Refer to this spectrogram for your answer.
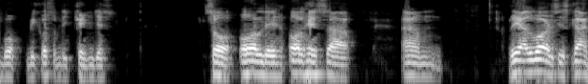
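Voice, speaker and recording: A man with a Filipino accent speaks very slowly at a medium pitch, his intonation monotone and flat. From Philippines. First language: Filipino language. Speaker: self-proclaimed preacher and healer. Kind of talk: religious monologue. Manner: halting, many fillers.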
